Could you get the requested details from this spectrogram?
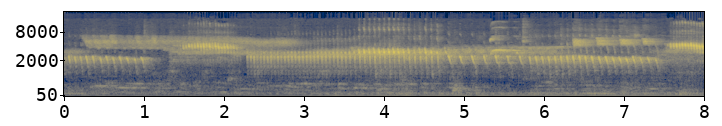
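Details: Canary singing loudly to stimulate other birds to sing, a powerful clear song of fast rolling trills that shift pitch from one phrase to the next, with rapid repeated notes and short pauses.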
